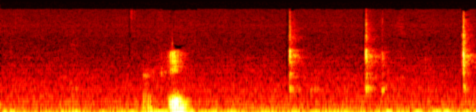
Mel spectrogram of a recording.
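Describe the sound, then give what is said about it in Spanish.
Four short, sharp plastic clicks spaced unevenly over a couple of seconds, crisp, of a game controller's D-pad being pressed, with faint room noise underneath. “Y el clickness, eh, la manera que hace click el D-pad es bastante más, más sólida y me gusta bastante cómo está.”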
